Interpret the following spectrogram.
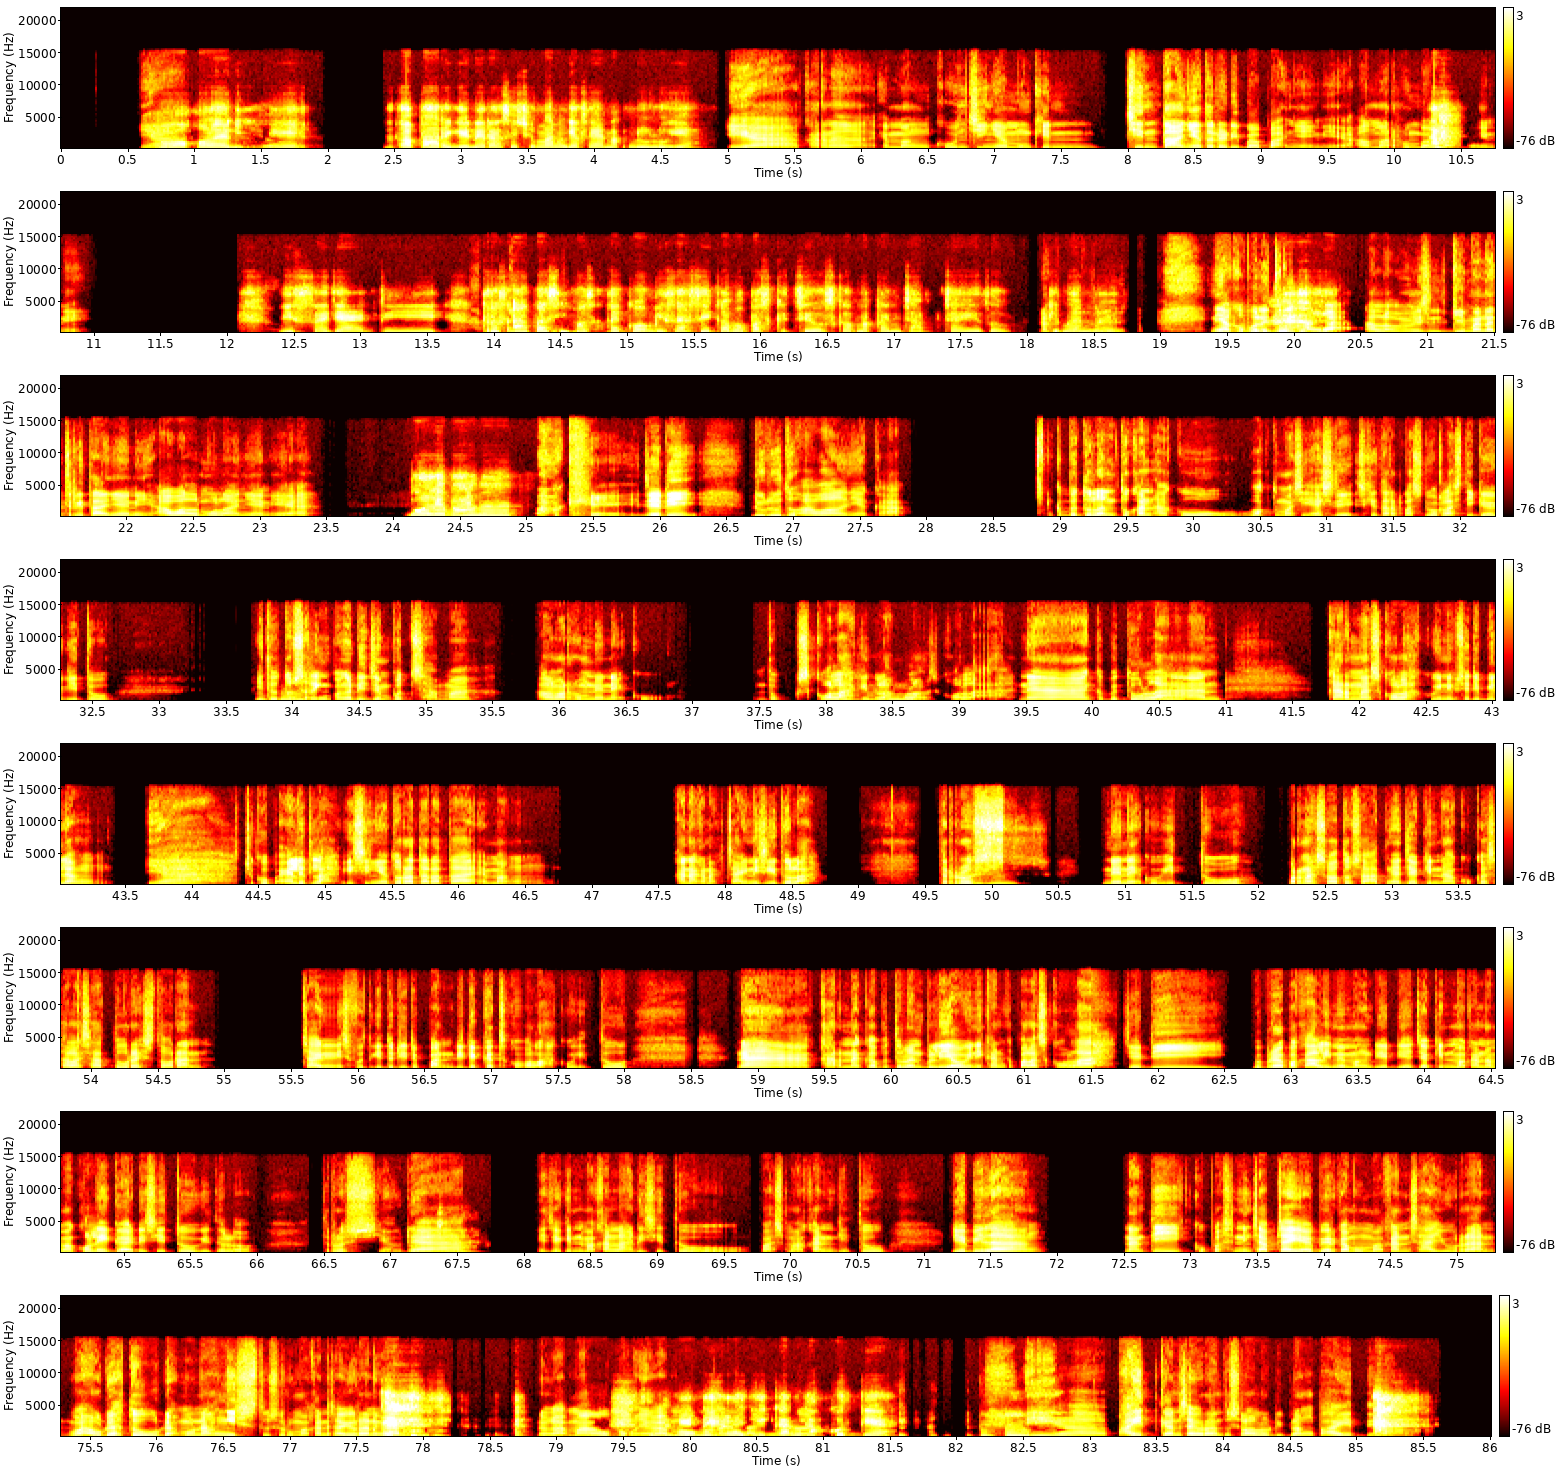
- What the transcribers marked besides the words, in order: chuckle; laughing while speaking: "oke"; tsk; in English: "Chinese food"; laugh; chuckle; chuckle
- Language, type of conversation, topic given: Indonesian, podcast, Ceritakan makanan favoritmu waktu kecil, dong?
